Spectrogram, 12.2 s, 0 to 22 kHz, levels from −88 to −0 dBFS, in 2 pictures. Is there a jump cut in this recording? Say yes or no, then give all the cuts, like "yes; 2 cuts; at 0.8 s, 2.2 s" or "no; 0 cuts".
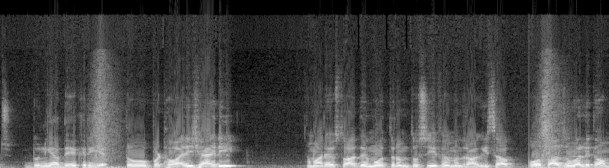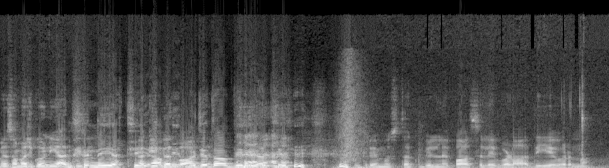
yes; 3 cuts; at 1.2 s, 5.2 s, 9.6 s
